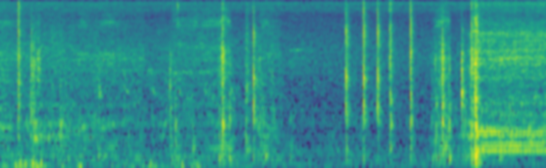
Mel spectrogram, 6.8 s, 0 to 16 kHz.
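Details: Panasonic PV-V4521A VHS VCR bought at auction, trying to play an Apollo 13 tape: faint whirr with irregular sharp clicks, about two or three a second, as the deck tries to load; mechanism isn't engaging right.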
